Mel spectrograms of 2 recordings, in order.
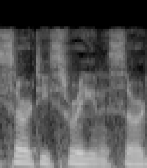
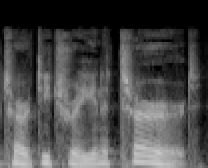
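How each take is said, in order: First: The 'th' sounds are fully pronounced as 'th'. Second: The 'th' sounds are said like plain 't'. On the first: This is the pronunciation Irish speakers don't use. "We don't say" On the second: This is the usual Irish pronunciation. "Irish people say"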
